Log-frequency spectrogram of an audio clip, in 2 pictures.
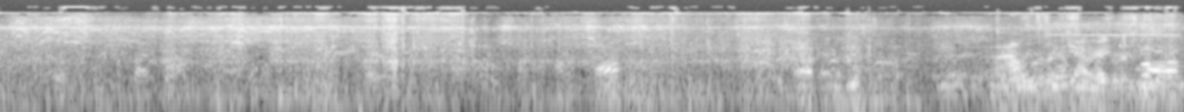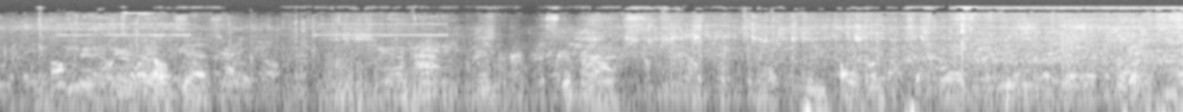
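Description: A small electric motor whines as a toy car crawls over rock.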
